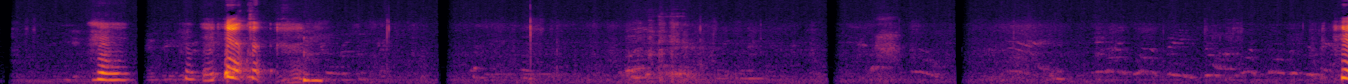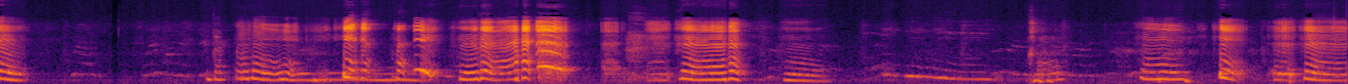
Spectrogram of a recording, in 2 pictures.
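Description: A small child chatters and squeals playfully close by.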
